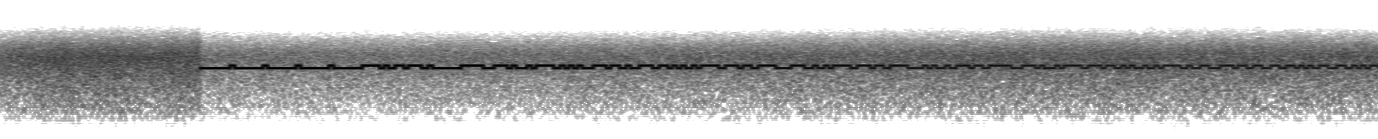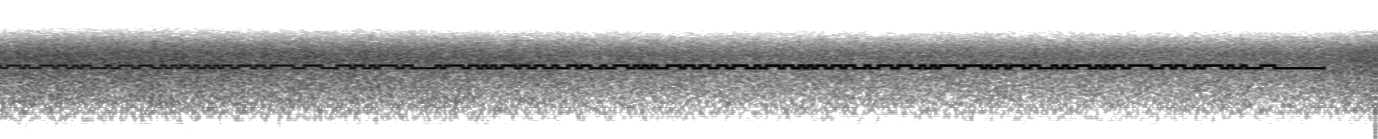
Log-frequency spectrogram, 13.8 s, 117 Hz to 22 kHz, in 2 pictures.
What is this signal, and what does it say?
RTTY (45.45 baud, 170 Hz shift), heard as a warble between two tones, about 1800 Hz centre, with radio static. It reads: THEY ARE ONE OF THE FEW IRISH BANDS TO EVER PLAY IN SLANE CASTLE.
